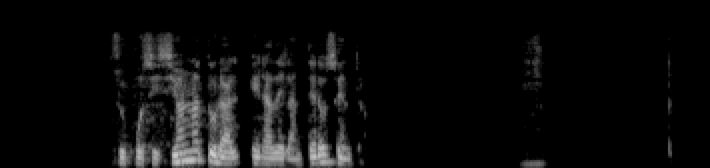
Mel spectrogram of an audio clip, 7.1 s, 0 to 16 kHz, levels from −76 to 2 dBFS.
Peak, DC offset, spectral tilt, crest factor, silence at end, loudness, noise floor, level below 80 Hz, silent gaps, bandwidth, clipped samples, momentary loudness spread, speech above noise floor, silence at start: -8 dBFS; under 0.1%; -6.5 dB/octave; 20 dB; 1.7 s; -25 LUFS; under -90 dBFS; -68 dBFS; 2.42-2.50 s, 3.68-5.17 s; 7.8 kHz; under 0.1%; 9 LU; over 66 dB; 1.15 s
